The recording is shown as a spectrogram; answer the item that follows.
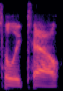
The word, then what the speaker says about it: Holy Cow: It's definitely pronounced Holy Cow. I know that's a dumb name, and phonetically it should be Caw, but it's definitely Holy Cow.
